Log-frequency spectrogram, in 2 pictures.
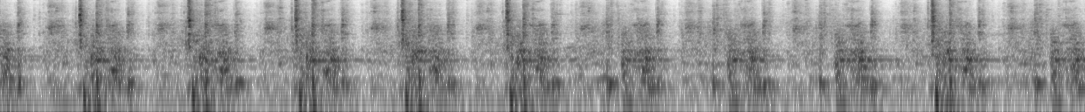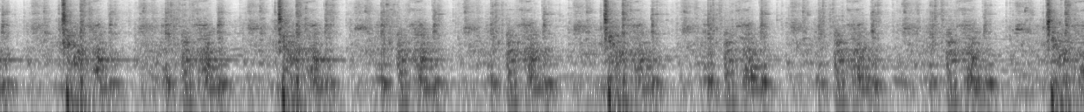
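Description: Old Ruston stationary diesel engine running at a steady speed, with a slow, even beat of heavy knocks.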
